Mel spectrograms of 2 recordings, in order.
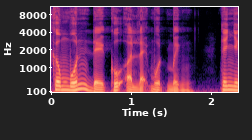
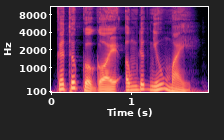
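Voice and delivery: ordinary delivery, nothing marked

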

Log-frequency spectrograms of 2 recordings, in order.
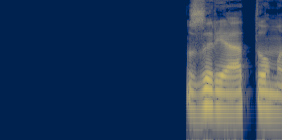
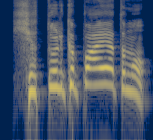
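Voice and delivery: panicked pleading; 14 semitones higher, 4 dB louder than usual. Acted. Thomas pleads, cut off.

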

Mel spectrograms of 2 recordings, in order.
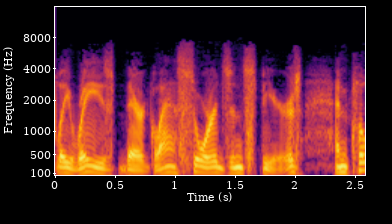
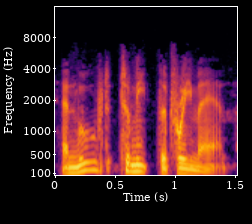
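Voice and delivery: ordinary delivery, nothing marked

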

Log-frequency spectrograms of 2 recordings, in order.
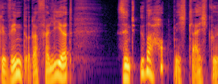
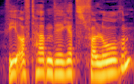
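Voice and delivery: higher and louder, tight with impatience; impatient grinding question; 7 semitones higher, 5 dB louder than usual. Acted. Grandmother pressing her companion about losses, impatiently. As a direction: ask it through gritted teeth. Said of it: "vor Ungeduld mit den Zähnen knirschend".

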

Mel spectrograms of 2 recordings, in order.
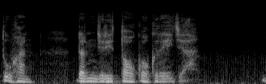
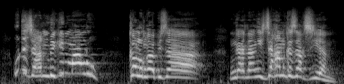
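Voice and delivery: high, loud acted telling-off; angry scolding; 13 semitones higher, 5 dB louder than usual. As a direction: re-enact a son snapping at his mother. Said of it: "Dia saya marahin kesaksian". (menirukan anak memarahi ibu, nada melengking)

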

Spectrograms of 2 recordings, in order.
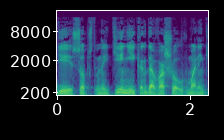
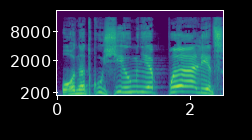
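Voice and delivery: high, slow pained yell; 5 dB louder, much slower than usual. Acted. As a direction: howl it out in agony. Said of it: "заорал жердяй".

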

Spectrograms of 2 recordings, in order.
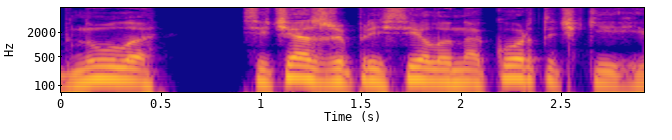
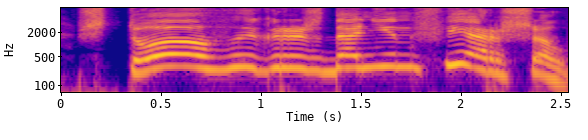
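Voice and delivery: very high, loud, drawn-out protest; indignant peasant woman; 5 dB louder, slower than usual. A narrator's reading. Patient protesting the feldsher's accusation, indignant. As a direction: wail in injured innocence.

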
